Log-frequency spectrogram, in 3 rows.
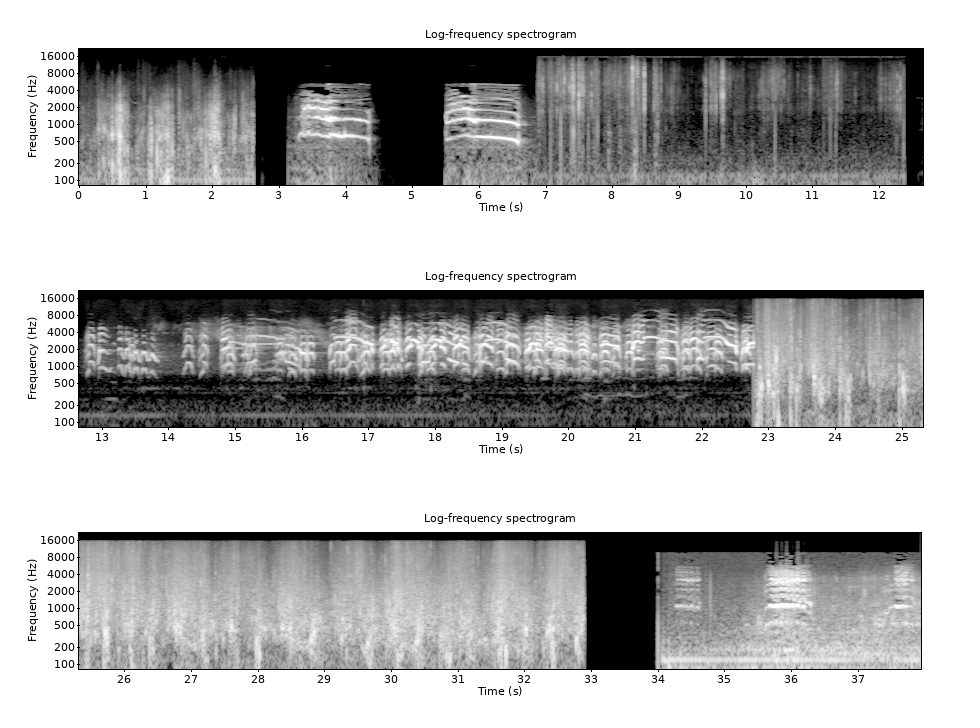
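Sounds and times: gulls calling: 12.8s - 32.9s.

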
